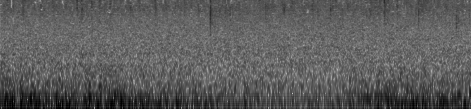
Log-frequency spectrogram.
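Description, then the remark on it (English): Heavy rain pours down steadily, tapping on the windows of a cabin, while a deep, continuous thunder rumble rolls underneath, filling the background with a low, heavy roar. No voices are heard. “Thunder roared across the sky. The loud booms echoed overhead like a giant strolling through the area amidst the rain, which tapped on the windows like claws prying their way into the safety of the cabin.”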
